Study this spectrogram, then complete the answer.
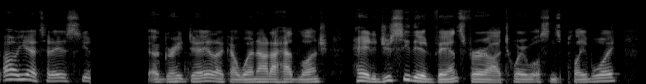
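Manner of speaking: casual, relaxed conversational chatter like small talk. Retelling an announcer's question to a co-announcer: imitating Jim Ross, casual conversational. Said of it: "in the most, like, conversational way".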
